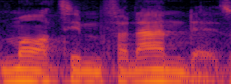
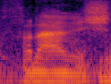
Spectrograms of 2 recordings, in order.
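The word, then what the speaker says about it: Martín Fernández: A guy called Martin Fernandez or Fernanch depending on what pronunciation you want to do.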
